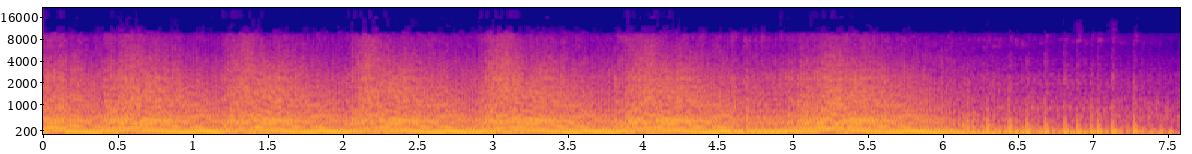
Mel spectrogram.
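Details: Yamaha Jupiter Z bored-up engine used daily, fresh oil, new spark plug and fuel: loud raspy exhaust blipped about every 0.75 s, revs rise and fall cleanly, no knocks, then winds down; normal running with revving.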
